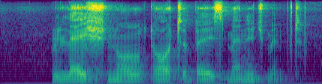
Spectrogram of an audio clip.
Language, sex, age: English, male, 20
